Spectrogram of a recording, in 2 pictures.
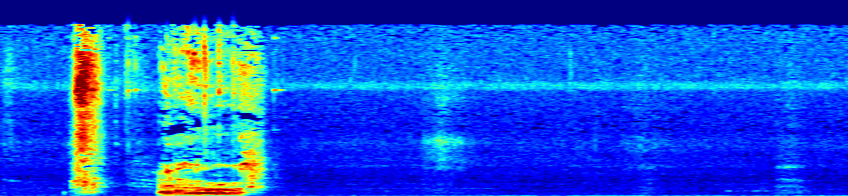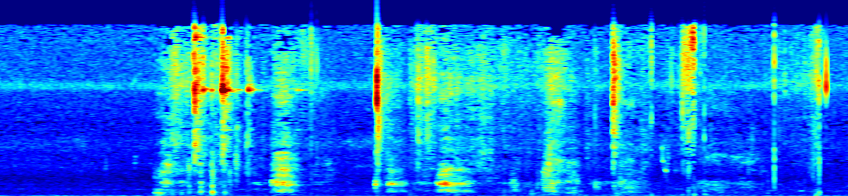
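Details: Dog playing tug of war, giving a short bark and a loud throaty growl early on, then quiet, then scattered scuffling and small vocal bursts as play resumes.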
